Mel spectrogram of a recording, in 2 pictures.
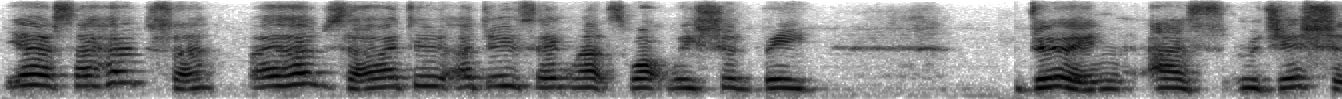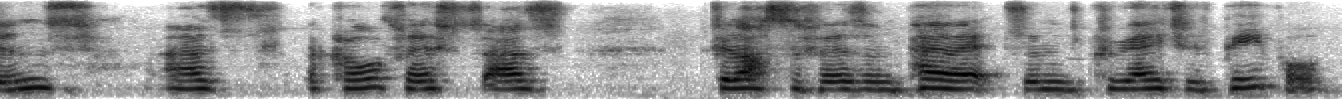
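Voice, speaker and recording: Gravelly, husky woman on a muffled line. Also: fairly high pitch, steady tone, slow pace, a little mellow. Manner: affirming, stammering repeats. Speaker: presenter. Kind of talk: discussion after a talk.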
